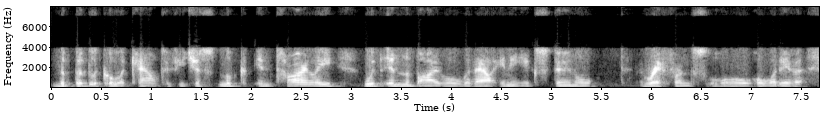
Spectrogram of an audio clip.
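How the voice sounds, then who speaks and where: A man talks with fairly even intonation in a New Zealand accent. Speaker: author. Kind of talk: interview. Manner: halting, many fillers.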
